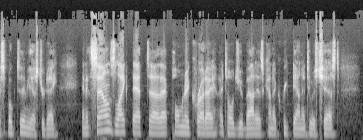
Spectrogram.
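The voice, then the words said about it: Husky, hoarse voice. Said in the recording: “You can probably tell by my voice. I'm a little husky still. A good radio voice.”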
